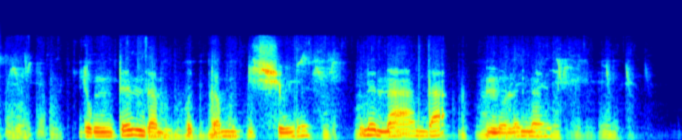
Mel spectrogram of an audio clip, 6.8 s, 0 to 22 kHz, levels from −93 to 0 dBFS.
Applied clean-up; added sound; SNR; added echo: neural mask model RNNoise.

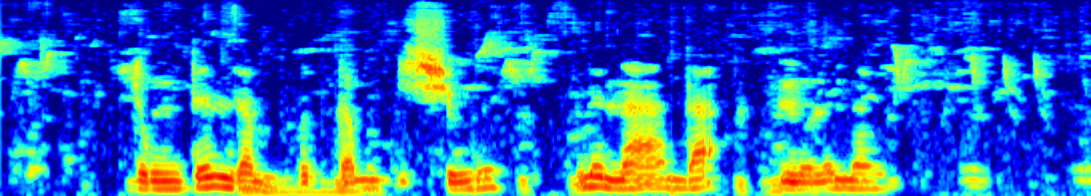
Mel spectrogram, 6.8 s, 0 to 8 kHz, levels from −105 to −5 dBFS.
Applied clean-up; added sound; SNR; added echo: classical method Wiener filter.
